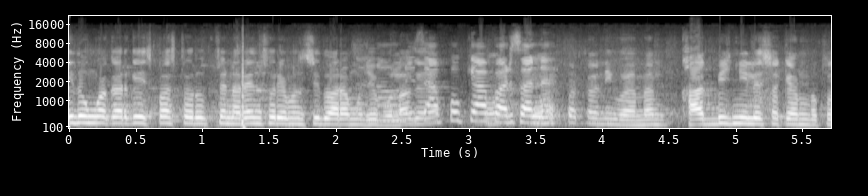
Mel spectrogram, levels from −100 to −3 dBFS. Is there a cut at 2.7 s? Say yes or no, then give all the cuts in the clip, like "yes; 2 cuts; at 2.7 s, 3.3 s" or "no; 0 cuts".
yes; 1 cut; at 2.7 s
